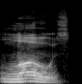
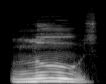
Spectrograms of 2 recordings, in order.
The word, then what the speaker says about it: lose: okay look at the word lose this also uses that long double o like wounded you should also write the word moon here this is not lows this is lose moon wounded Shi shai嗯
